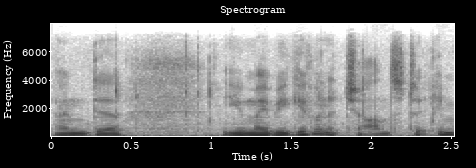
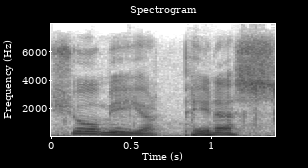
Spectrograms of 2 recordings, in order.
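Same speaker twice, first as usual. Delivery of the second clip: weak, half-hearted put-on Scottish accent; 4 semitones higher than usual. A jokey line delivered in a weak put-on Scottish accent. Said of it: "that's my uh, pretty weak Scottish accent".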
